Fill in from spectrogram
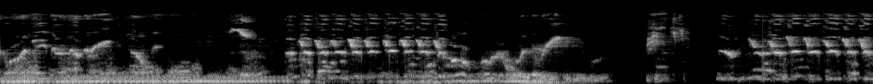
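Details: White-rumped shama song used as a lure to make birds sing and get excited: bursts of rapid, repeated whistled notes, some rising and falling, broken by short pauses, over low voices and music early on.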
